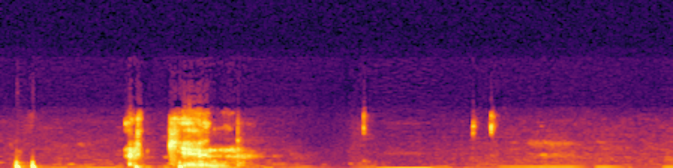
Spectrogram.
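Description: Two sharp clicks, then a person sneezing once, a short catch followed by a louder burst of breath about a second in.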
